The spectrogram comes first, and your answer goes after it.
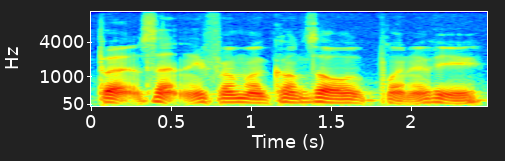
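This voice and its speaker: A man with a croaky, gravelly voice chats loosely over his game footage, stopping and restarting his sentences. His voice is low and dark, and it rises and falls a lot as he rambles. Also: animated, a little fast. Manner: hesitant, many fillers and restarts. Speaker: gaming channel host. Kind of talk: rambling let's play commentary.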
